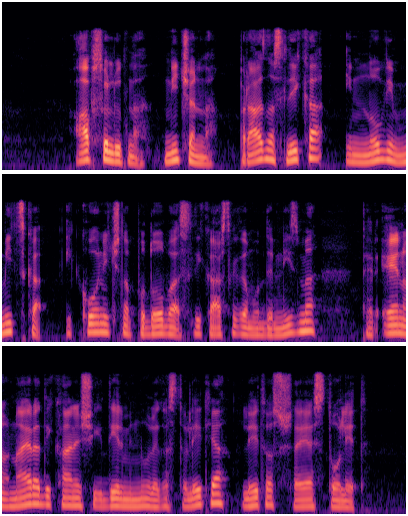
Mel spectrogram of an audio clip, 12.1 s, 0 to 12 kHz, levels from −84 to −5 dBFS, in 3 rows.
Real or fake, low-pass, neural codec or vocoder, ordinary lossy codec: fake; 7.2 kHz; codec, 16 kHz, 4 kbps, X-Codec, WavLM features, trained on Multilingual LibriSpeech; none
